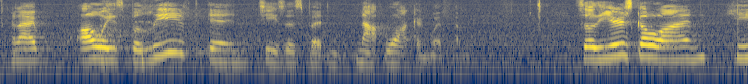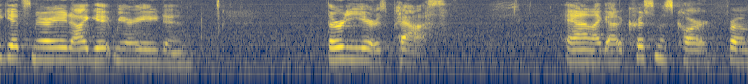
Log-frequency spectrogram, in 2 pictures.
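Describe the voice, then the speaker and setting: A middle-aged woman from the congregation telling a personal faith story to a church group as a lively storyteller. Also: vocal fry. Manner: lively storyteller, laughs between lines. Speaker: congregation member sharing testimony. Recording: far off in a large echoing hall, faint rumble.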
